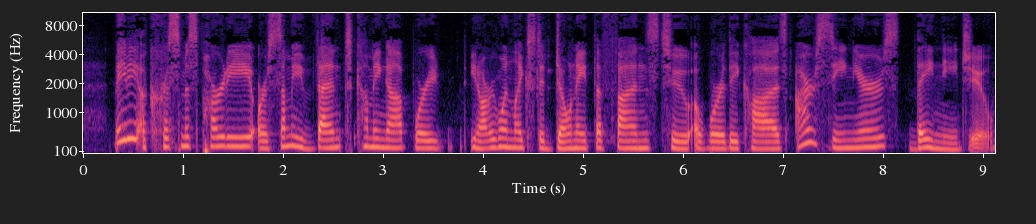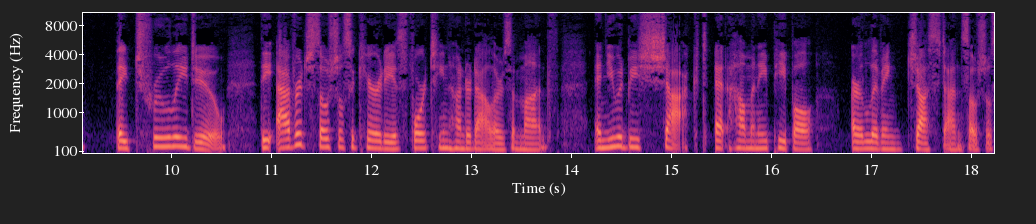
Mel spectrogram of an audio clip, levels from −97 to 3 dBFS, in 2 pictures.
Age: 40-59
